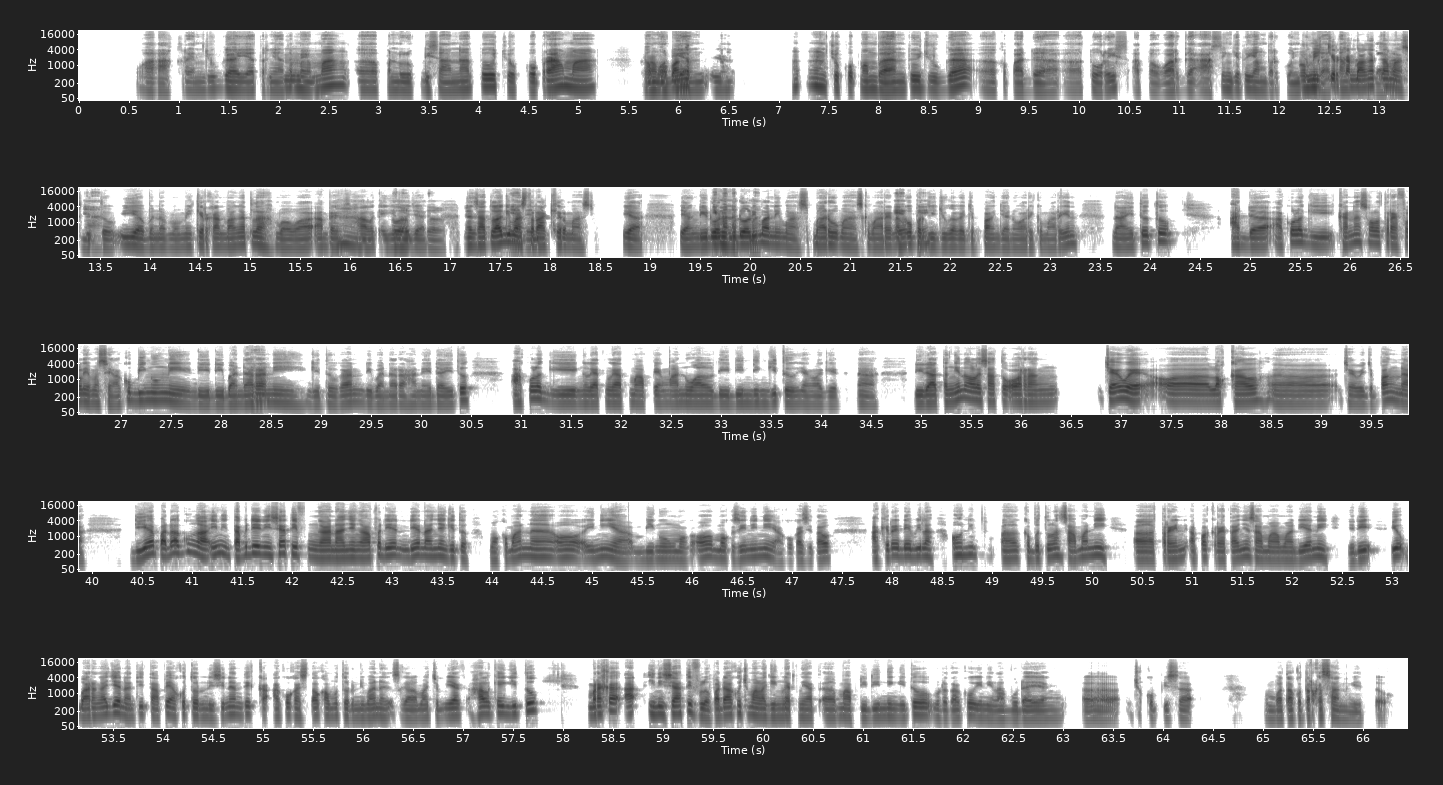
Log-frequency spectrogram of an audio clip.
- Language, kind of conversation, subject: Indonesian, podcast, Pengalaman apa yang membuat kamu semakin menghargai budaya setempat?
- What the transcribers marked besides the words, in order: in English: "solo travel"; in English: "train"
